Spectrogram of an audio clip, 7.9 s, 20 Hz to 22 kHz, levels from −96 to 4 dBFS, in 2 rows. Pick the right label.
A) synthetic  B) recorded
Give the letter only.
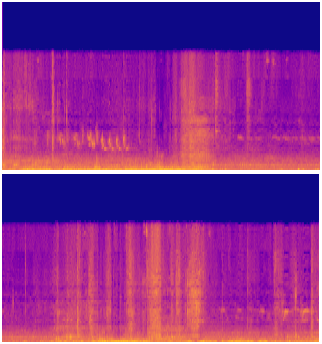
B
